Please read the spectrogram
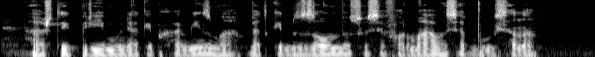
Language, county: Lithuanian, Šiauliai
